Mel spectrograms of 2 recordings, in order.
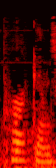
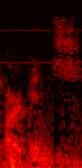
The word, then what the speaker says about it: Parkins: so thank you parkins i hope it wasn't perkins and i mispronounced it all again so uh my name is parkins i'm part of the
